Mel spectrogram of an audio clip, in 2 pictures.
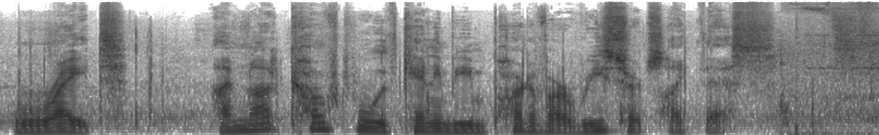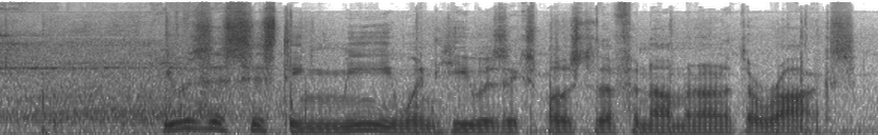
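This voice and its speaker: A man's voice: on the low side, animated, moderate pace, background noise. A man playing a conscientious, guarded male researcher who sounds earnest and worried, in an audio drama.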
